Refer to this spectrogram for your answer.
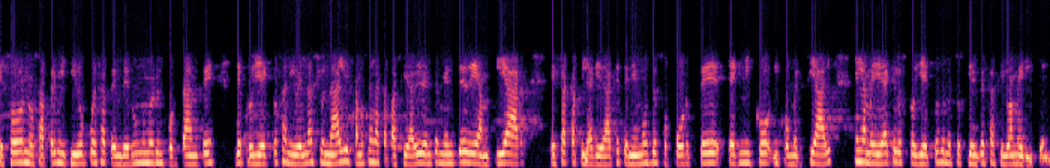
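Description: A woman's voice at a fairly quick pace, with fairly even intonation. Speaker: guest. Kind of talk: interview answer. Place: home room. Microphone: video call.

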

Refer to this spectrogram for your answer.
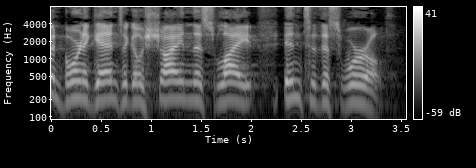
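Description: A man speaks in a bright, sharp tone. The background is quiet. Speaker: pastor preaching. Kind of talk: sermon. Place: church. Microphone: podium.

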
